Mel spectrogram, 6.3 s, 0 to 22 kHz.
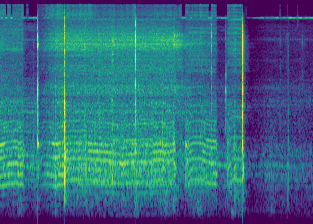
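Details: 1987 Emerson VCR872 VCR, gear-driven idler with no tire: light whirring gear drive with sharp clicks as the mode switch steps, then quiet; mechanism fully working.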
